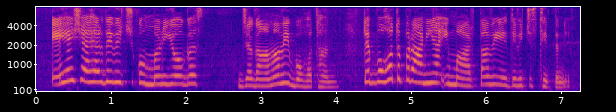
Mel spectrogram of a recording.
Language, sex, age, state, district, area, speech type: Punjabi, female, 18-30, Punjab, Patiala, rural, spontaneous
